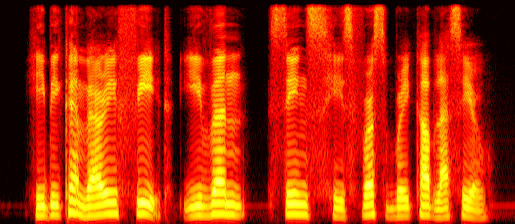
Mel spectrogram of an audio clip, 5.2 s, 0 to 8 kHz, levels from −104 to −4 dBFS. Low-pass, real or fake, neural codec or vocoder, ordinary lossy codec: 7.2 kHz; fake; codec, 16 kHz in and 24 kHz out, 0.4 kbps, LongCat-Audio-Codec, two codebook decoder; none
